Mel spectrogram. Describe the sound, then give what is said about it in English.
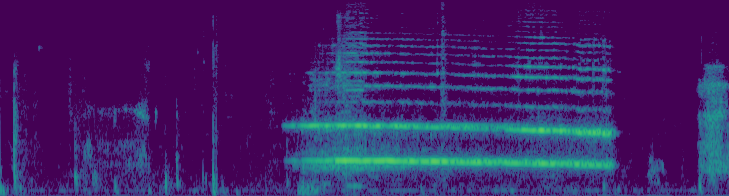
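A single lone wolf howl sound effect played from a soundboard rings out for about three seconds, a loud, sustained, slightly falling tone standing alone after a few soft scattered clicks and rustles. “Do you have the the sounds ready? The lone wolf sound.”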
